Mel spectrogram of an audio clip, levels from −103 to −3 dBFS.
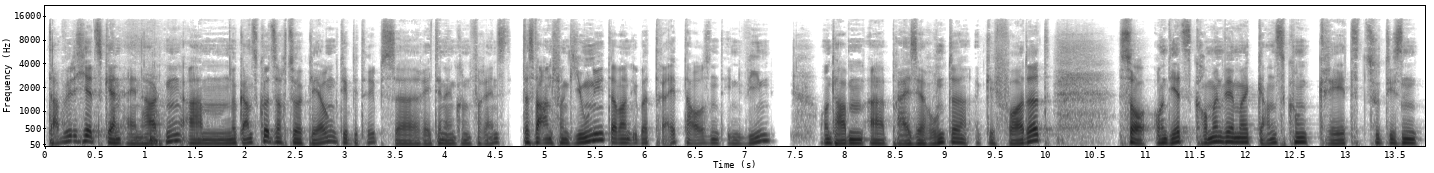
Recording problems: none

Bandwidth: 14.5 kHz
